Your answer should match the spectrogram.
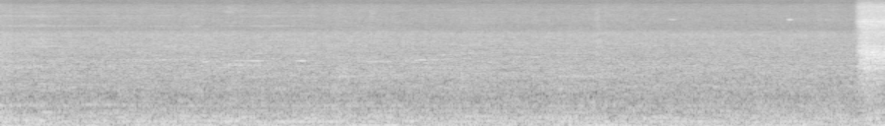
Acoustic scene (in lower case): subway train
